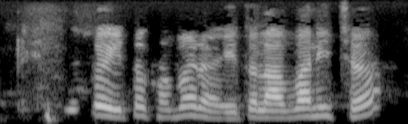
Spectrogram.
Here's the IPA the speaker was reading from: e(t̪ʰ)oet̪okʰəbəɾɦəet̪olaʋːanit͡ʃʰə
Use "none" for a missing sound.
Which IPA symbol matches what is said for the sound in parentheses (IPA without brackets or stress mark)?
t̪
